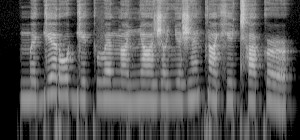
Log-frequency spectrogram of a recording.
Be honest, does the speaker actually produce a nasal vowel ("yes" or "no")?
yes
